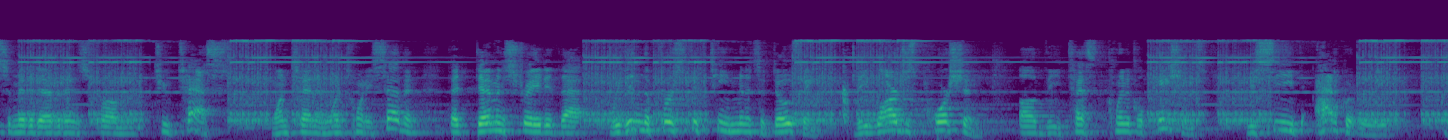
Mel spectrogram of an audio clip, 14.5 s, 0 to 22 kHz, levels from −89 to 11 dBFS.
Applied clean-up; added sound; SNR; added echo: none; Telephone; 9 dB; reverberation time 1.3 s.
